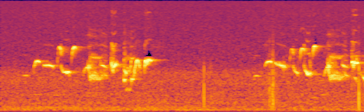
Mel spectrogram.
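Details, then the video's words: White-rumped shama song in two bursts of rich, varied whistled phrases that rise and fall, mixed with short chips, separated by a brief silence. "Murai batu macam batu"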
